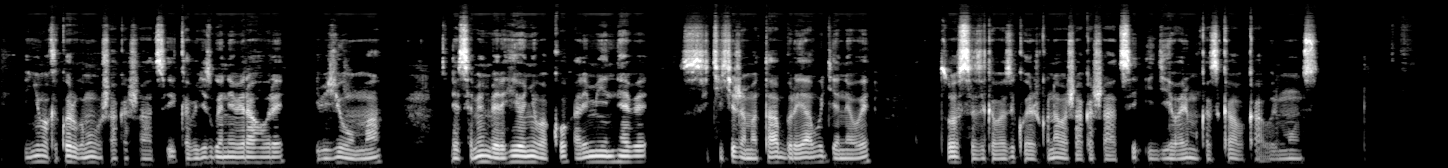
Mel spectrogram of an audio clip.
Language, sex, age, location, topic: Kinyarwanda, male, 25-35, Kigali, health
